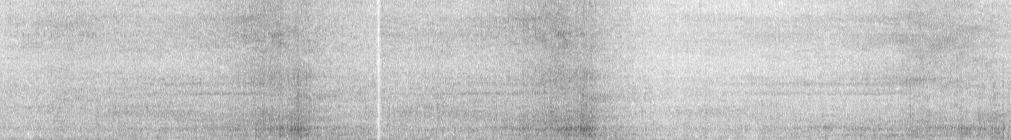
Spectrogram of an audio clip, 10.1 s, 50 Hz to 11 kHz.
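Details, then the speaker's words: Roughly 40-year-old Hornby Class 37 model locomotive on a test oval after lubricating the flywheel, previously squealing: soft whirr swelling and fading each lap, smooth and even with no squeal; running quietly. "So as you can no doubt hear, the locomotive now is very quiet. It's so much better."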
